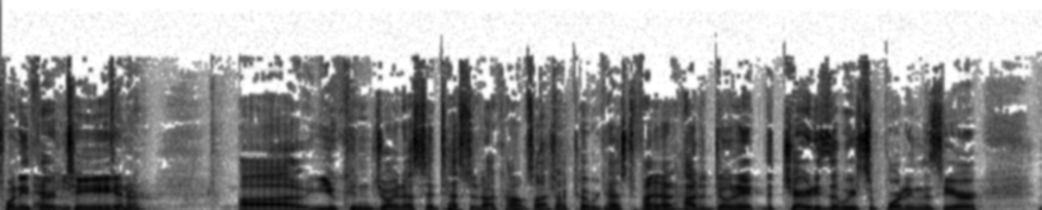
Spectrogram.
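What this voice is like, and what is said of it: Deliberate radio announcer voice. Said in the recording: “I'm doing a radio voice because I'm tired and it's late.”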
